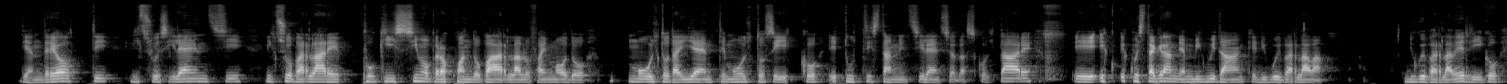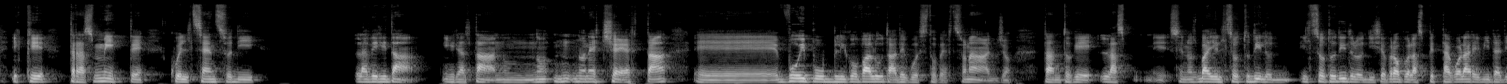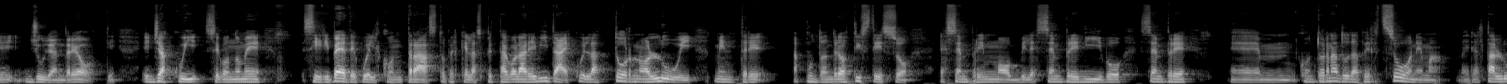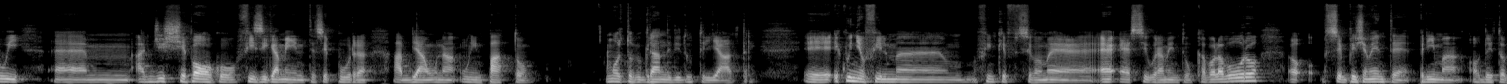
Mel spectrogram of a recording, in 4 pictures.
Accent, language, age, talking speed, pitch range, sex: native, Italian, 20-39, 150 wpm, 110-130 Hz, male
